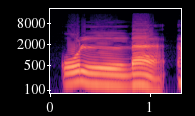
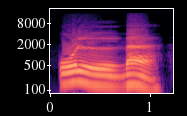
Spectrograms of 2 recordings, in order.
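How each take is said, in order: No difference in how they are said.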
